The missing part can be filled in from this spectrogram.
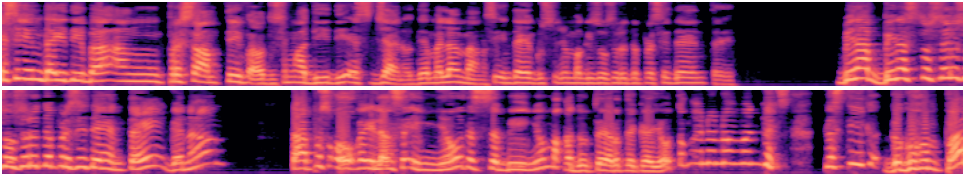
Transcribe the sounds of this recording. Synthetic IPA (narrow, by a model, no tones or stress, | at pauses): kɐsɛʔɪnd̪ajd̪ibaʔɐŋpɾɛsamp̚t̪ɪvod̪ʊnsɐmɐŋad̪id̪iʔɛsd͡ʒanʔod̪ɛmɐlaːmɐŋsɪʔɪnd̪ajɐŋɡʊst̪oɲoŋmɐɡiŋsuːsʊnod̪ɐpɾɛsɪd̪ɛnt̪ɛ | bɪnabɪnɐst̪osnɐjʊŋs̬uːs̬ʊnod̪̚nɐpɾɛs̬ɪd̪ɛnt̪ɛɡɐnon | t̪aːposʔo̞ːkɛjlɐŋsɐʔɪɲo̞t̪ɐsḁsɐbiːhɪɲɲomɐkɐd̪ot̪ɛɾt̪ɛkɐjo̞t̪oŋɐnonɐmanɡɐsplɐst̪iːkɐɡɐɡʊɦɐnpa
